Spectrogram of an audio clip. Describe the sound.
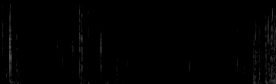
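Someone bites and chews yangnyeom cheese kimbap with white sauce and garlic, making faint crunchy, crackling mouth sounds in scattered clusters with a quiet pause in the middle.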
